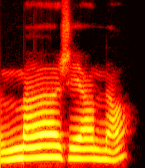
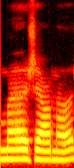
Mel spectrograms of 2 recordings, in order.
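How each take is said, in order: First: "Magearna" drawn out slowly, syllable by syllable; hesitant, elongated first attempt at "Magearna"; unsure pronunciation. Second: "Magearna" run together as "ma-jar-na"; "Magearna" said compactly, without drawing it out; alternative pronunciation. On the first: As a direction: try out "Magearna" very slowly, stretching the vowels. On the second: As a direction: offer "Magearna" as a quicker second guess. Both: Shown as a demonstration. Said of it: "je sais pas comment ça se prononce".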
